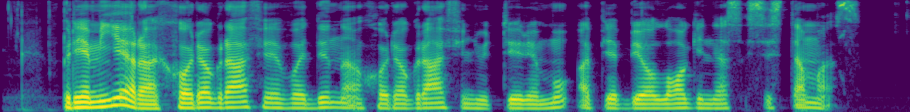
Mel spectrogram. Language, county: Lithuanian, Klaipėda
